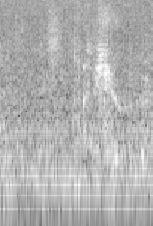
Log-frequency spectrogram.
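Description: Quiet room tone with a few faint, short breathy sounds.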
